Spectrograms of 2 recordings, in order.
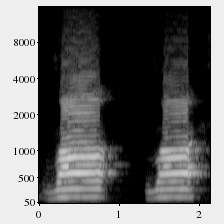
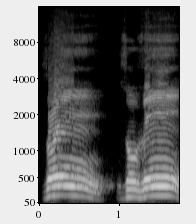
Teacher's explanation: اور دوسرا یہ کہ وا کے اوپر زبر ہے، واہ، اور آگے الف ہے، وا، آگے الف ہے تو الف تک کی آواز رکھیں، الف کو ٹیڑھا نہ کریں، زوئیں، زووے، یہ چیز بالکل نہ ہو، نرم حروف ہے نرم پڑھیں، موٹا ہے موٹی فل ساؤنڈ آواز نکالیں، اور زبر ہے اور الف ہے تو ہونٹ کھلے اور پھر تو کھلتا جائے اور آخر تک کھلا ہی رہے، اس میں ہونٹ بالکل گول نہیں کرنے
